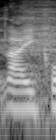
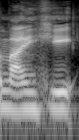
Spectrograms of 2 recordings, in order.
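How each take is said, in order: First: Nike ending on a plain k; one-syllable Nike. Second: Nike with an added "ee" ending; two-syllable Nike. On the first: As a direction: say Nike to rhyme with "bike". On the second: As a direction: say Nike as "NY-kee". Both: Shown as a demonstration. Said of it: "is it Nike or Nike?".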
